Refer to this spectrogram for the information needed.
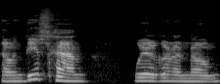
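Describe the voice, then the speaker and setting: A man's fairly high voice with a Spanish accent. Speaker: music teacher. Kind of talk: tutorial. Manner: halting, many fillers.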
